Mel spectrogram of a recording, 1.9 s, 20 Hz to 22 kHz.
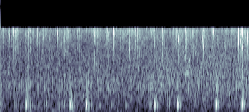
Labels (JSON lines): {"label": "biophony, pulse", "recorder": "SoundTrap 500"}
